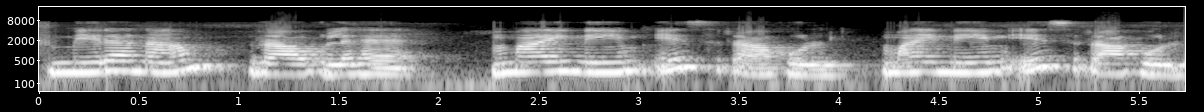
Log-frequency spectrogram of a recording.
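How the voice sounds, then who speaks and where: A young woman teaching spoken English, repeating each sentence slowly and deliberately. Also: fairly high pitch, vocal fry. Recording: echoey room, dull lo-fi sound.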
